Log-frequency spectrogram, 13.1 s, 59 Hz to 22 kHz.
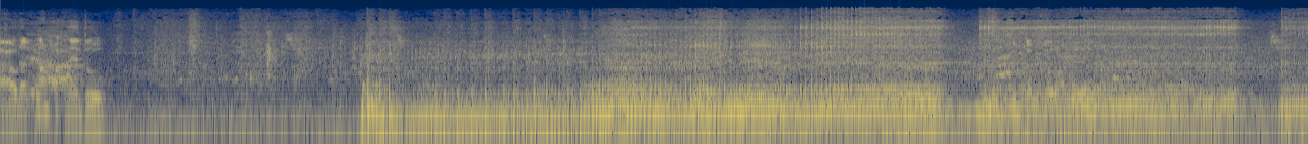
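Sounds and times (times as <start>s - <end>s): two-stroke motorcycle revving: 3.5s - 13.0s.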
